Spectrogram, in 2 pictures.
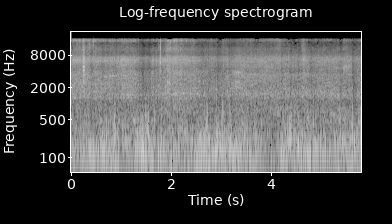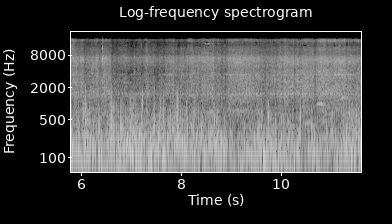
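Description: Wind blows outdoors with a low rumble.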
